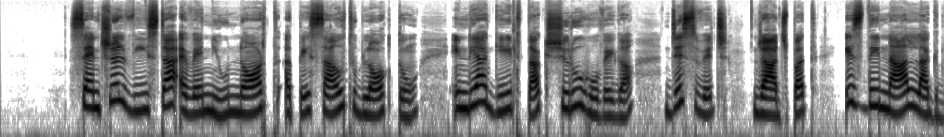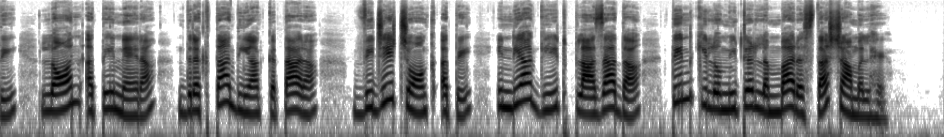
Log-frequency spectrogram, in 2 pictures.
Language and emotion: Punjabi, neutral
